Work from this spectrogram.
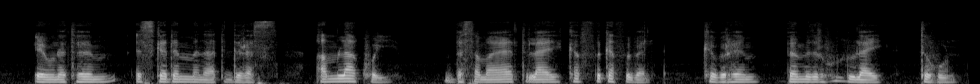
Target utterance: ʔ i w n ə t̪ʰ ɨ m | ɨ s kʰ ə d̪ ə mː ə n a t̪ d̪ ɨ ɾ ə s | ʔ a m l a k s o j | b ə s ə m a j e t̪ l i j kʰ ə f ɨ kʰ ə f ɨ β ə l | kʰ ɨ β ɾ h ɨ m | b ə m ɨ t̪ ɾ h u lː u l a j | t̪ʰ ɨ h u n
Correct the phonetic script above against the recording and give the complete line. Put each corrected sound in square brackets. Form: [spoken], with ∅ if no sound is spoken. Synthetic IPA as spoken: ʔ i w n ə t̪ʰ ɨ m | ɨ s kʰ ə d̪ ə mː ə n a t̪ d̪ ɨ ɾ ə s | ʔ a m l a k [h] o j | b ə s ə m a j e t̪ l [a] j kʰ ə f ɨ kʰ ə f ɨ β ə l | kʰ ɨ β ɾ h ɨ m | b ə m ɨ [d̪] ɾ h u lː u l a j | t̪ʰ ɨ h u n

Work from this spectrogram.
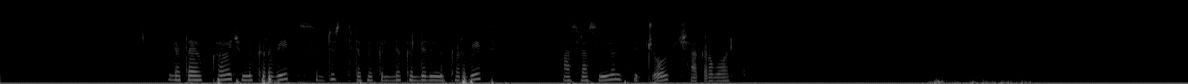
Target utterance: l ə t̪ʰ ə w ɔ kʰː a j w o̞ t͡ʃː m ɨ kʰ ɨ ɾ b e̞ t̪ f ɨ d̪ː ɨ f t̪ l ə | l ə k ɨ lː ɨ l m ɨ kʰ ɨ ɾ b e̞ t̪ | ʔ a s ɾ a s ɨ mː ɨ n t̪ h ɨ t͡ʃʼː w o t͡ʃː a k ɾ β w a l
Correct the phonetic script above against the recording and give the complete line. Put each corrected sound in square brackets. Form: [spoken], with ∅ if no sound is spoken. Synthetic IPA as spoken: l ə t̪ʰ ə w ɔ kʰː a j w o̞ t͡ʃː m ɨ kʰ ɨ ɾ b e̞ t̪ [s] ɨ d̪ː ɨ [s] t̪ l ə | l ə k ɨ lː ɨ l m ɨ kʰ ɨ ɾ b e̞ t̪ | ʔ a s ɾ a s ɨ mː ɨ n t̪ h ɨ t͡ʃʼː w o t͡ʃː a [kʼ] ɾ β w a l

